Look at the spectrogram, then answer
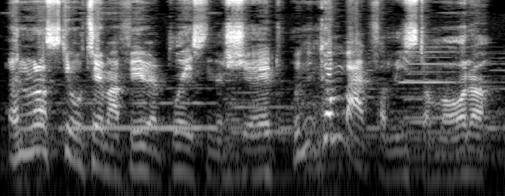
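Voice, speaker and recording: A man's voice: medium pitch, big pitch swings, over music, close to an everyday voice. A man voicing a stubborn, boastful little steam engine who is easily frightened, in an audio drama. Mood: grumbling defiant. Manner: blustering, quick to panic. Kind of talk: audio drama character acting.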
